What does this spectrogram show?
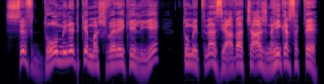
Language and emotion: Urdu, angry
